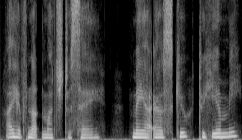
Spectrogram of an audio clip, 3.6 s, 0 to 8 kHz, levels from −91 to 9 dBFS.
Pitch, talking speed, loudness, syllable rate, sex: 190 Hz, 215 wpm, -17 LUFS, 4.5 syllables/s, female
